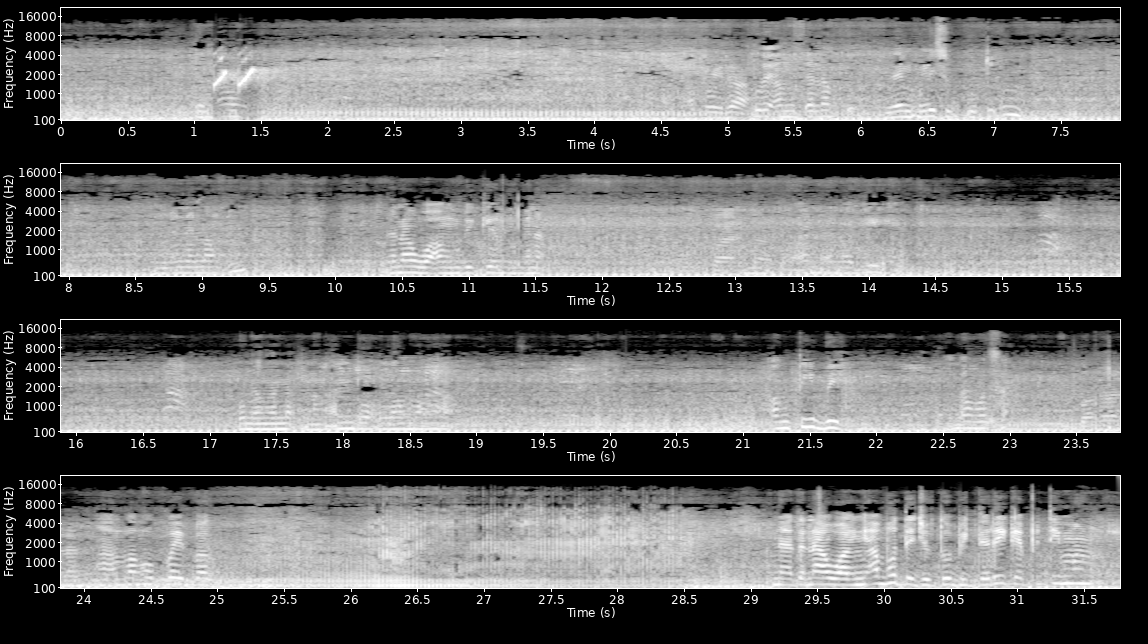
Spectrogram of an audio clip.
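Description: Motorcycle engine running steadily as the bike rides along, with scattered talk over it.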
